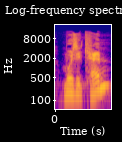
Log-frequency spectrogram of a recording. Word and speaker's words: Moise Kean: a man whose net I've learned to pronounce his name as Musa Ken yep cuz that's how his mother pronounces it okay potato said if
